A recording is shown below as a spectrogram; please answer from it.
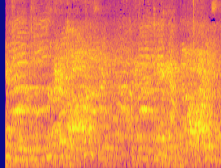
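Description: A squad of high school cheerleaders shouting a sideline cheer together, with gym crowd noise underneath.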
